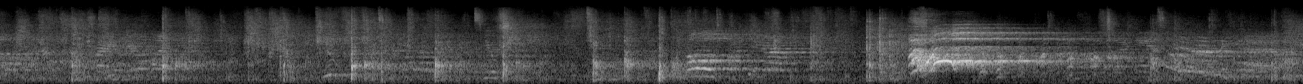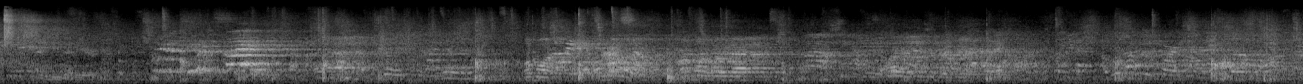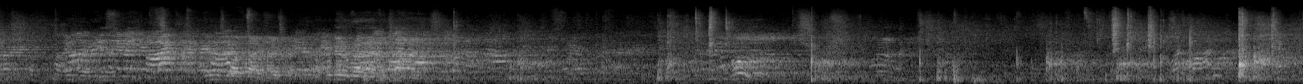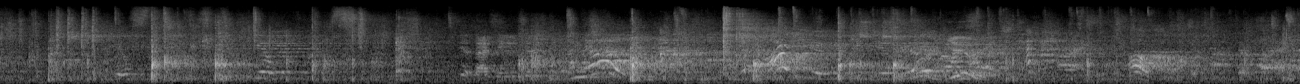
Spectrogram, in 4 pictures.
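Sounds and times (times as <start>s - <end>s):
voices talking in a hall: 0.0s - 52.0s
tennis balls struck by rackets: 0.2s - 9.1s, 34.1s - 43.4s, 44.2s - 52.0s.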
